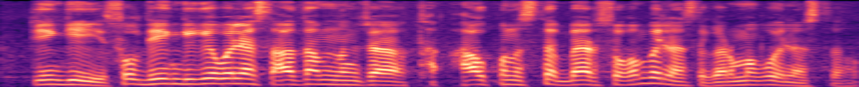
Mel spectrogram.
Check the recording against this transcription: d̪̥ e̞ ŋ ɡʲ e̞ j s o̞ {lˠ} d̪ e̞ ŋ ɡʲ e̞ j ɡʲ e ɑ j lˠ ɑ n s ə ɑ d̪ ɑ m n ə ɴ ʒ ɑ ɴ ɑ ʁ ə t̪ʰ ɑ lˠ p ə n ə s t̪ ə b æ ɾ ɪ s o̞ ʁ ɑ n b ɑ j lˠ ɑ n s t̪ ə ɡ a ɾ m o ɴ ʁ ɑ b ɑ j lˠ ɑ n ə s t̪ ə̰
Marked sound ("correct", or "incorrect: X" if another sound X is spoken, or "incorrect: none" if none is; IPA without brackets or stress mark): correct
